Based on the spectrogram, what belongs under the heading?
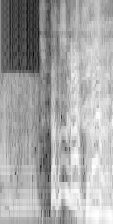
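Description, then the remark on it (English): A low, buzzy, fart-like drone from a caller in Rhode Island comes through a thin, phone-filtered line for a moment, then stops and gives way to louder voices talking and reacting. “Sounds like he's farting.”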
